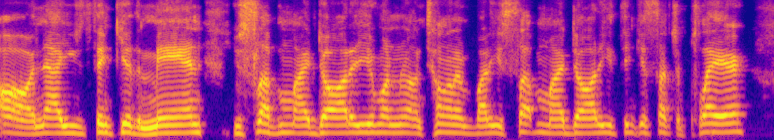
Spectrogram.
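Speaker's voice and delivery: all-out, high-pitched screaming. Retelling how a girl's mother confronted him outside his house, imitating her screaming. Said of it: "she just started screaming like".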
